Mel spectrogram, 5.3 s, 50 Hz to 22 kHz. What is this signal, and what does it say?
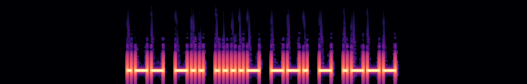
Morse code, heard as a keyed tone, about 30 wpm, 700 Hz. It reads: WD4GTJ
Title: USA Call Signs Repeated 2x 30wpm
